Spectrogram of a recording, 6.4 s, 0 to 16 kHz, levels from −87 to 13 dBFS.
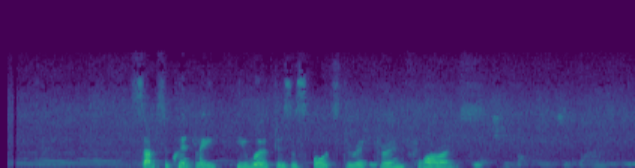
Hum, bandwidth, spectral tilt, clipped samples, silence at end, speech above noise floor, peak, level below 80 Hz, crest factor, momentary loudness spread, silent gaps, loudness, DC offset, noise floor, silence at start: none; 11.5 kHz; -5.5 dB/octave; under 0.1%; 0 s; 24 dB; -8 dBFS; -84 dBFS; 24 dB; 24 LU; none; -29 LUFS; under 0.1%; -52 dBFS; 0.4 s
